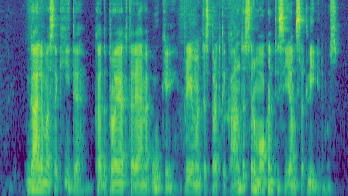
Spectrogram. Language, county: Lithuanian, Kaunas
